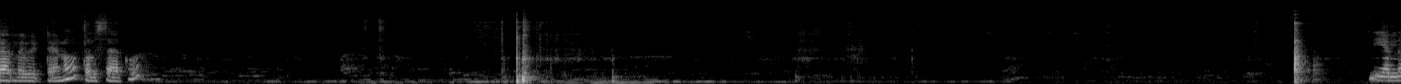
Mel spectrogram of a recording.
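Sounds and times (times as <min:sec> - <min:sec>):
hard object set down on counter: 0:13.0 - 0:13.3.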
